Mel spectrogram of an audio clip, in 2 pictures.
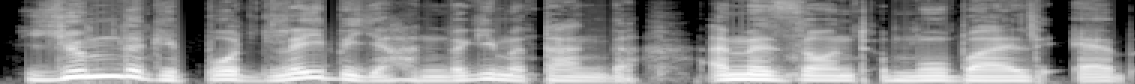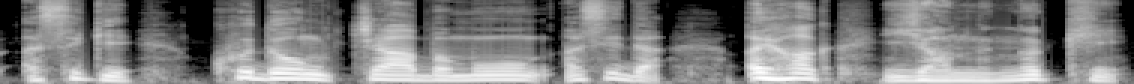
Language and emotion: Manipuri, surprised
